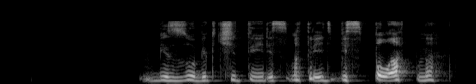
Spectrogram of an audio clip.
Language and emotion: Russian, sad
